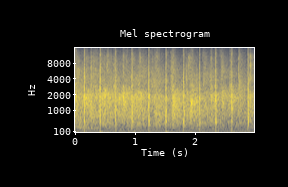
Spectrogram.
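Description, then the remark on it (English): An audience applauding to cheer on children getting ready to start a new school year: a steady wash of many hands clapping, with sharp, evenly spaced claps standing out in a quick regular rhythm. The applause stays fairly constant and no one is speaking. “can we take a minute and just cheer them on and let them know that you are loved?”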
